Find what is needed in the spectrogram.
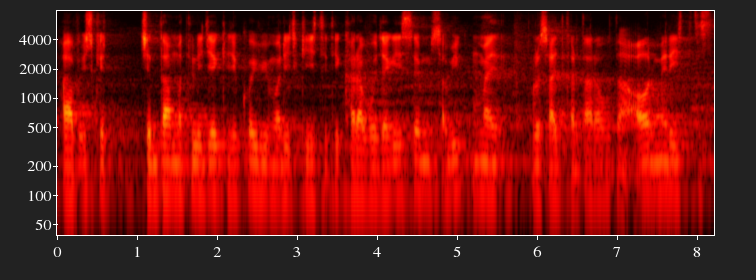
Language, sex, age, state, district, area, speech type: Hindi, male, 30-45, Bihar, Darbhanga, rural, spontaneous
